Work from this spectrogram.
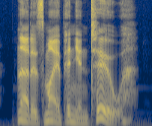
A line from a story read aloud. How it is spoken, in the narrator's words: said Ned Land coolly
